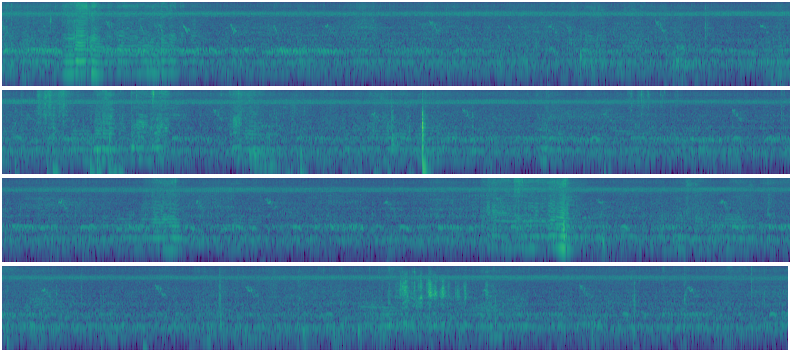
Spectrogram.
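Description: Flies buzzing around a fresh buffalo carcass over a steady high-pitched insect drone, with a few short louder sounds, among them a sharp click about twelve seconds in.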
